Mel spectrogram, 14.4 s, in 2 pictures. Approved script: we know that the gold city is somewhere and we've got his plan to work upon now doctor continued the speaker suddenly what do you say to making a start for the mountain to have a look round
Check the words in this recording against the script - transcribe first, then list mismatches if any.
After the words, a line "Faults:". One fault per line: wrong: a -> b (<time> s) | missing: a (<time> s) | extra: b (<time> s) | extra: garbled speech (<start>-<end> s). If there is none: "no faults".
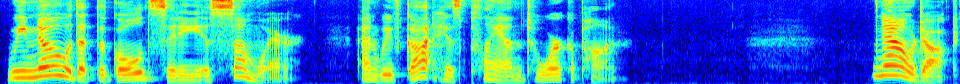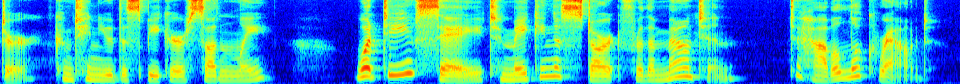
we know that the gold city is somewhere and we've got his plan to work upon now doctor continued the speaker suddenly what do you say to making a start for the mountain to have a look round
Faults:
no faults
